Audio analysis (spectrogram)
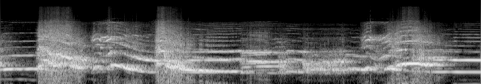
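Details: Basenjis of one pack howl along to a TV theme tune in long, wavering tones that slide up and down, with brief yelping breaks.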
